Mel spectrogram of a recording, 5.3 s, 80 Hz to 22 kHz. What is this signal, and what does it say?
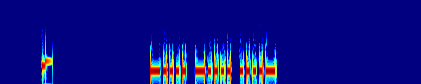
Morse code, heard as a keyed tone, about 30 wpm, 700 Hz. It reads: 664
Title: Common Cut Numbers - 3-Digit 30wpm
